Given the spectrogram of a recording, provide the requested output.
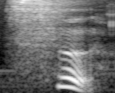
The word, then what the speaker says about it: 四: And the reason is because the pronunciation of the number 4 is quite similar to the pronunciation of death in Chinese. In Chinese, death is 死, but 4 is 四, right?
